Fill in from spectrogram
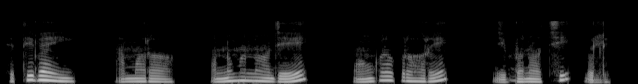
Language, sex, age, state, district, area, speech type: Odia, female, 30-45, Odisha, Kalahandi, rural, spontaneous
